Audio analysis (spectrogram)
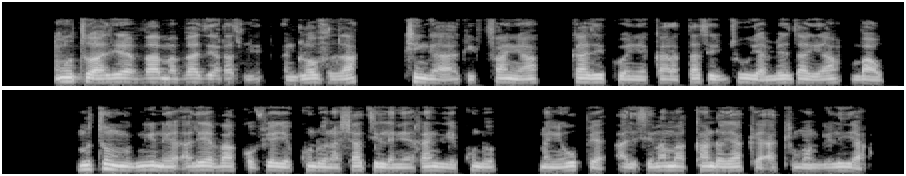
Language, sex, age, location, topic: Swahili, male, 18-24, Wajir, government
